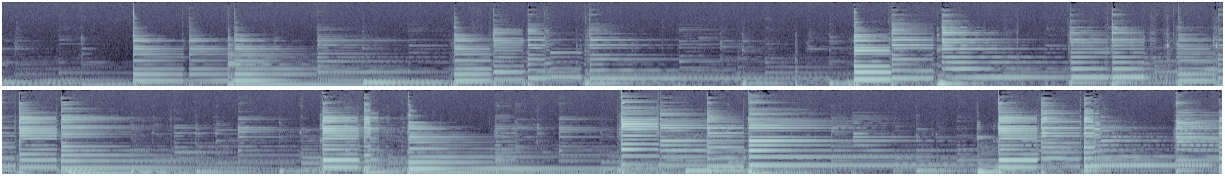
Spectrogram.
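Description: Acoustic guitar playing an instrumental passage of a recorded song, with picked and strummed notes that ring and fade one after another and no singing.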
